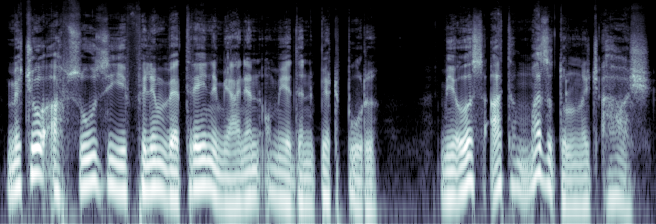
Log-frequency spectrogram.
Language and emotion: Kashmiri, sad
